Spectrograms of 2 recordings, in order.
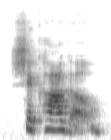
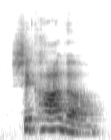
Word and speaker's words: Chicago: head mountain for chicago notice the ch is actually pronounced like an sh chicago chicago chicago chicago is known as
